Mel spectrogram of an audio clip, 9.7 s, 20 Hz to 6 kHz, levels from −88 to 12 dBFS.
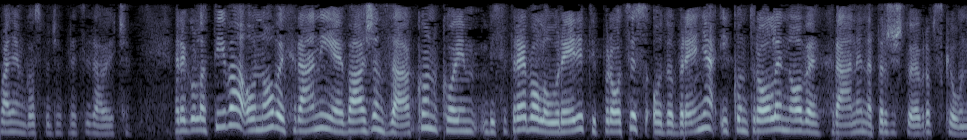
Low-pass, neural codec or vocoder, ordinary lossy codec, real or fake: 5.4 kHz; none; none; real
